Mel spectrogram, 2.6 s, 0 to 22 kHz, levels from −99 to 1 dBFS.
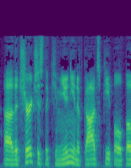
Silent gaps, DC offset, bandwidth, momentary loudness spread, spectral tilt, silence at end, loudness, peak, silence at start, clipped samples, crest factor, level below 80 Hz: none; under 0.1%; 9.4 kHz; 8 LU; -4 dB/octave; 0 s; -22 LUFS; -4 dBFS; 0.05 s; under 0.1%; 20 dB; -56 dBFS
